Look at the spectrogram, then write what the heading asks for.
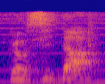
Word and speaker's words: citta: Nadie seguidme a haré de un monde todo esto para Cita que chita cita chita c'est la c'est le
